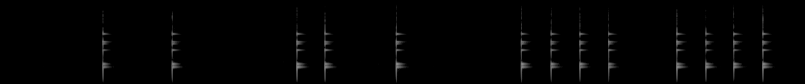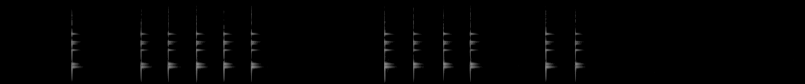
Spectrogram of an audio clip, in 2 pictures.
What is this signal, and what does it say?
Tap code, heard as taps on a metal pipe, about 4 knocks a second. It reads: AFTER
